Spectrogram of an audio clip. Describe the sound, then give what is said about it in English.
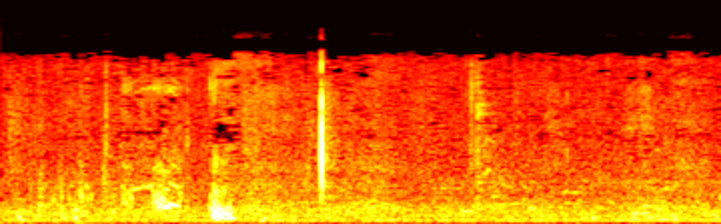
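A dog gives a couple of short, low, grunting snorts in a church with faint background murmur, followed by a single sharp click. “I love it when dogs come to church.”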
